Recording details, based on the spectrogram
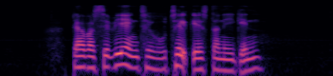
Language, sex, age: Danish, female, 57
